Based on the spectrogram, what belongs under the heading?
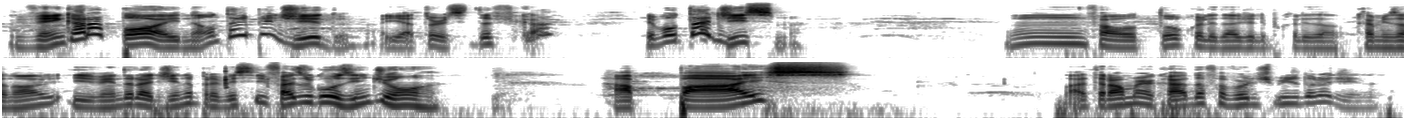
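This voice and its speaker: Male Brazilian play-by-play football caller, colloquial, slightly high voice, very lively pitch movement. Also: fairly quick. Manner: informal, colloquial. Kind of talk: live football match commentary.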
